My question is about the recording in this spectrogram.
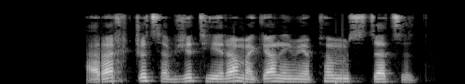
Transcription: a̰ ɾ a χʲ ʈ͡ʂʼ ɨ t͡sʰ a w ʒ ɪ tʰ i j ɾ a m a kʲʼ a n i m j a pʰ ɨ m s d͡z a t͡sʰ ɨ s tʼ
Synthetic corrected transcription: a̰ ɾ a χʲ ʈ͡ʂʼ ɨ t͡sʰ a b ʒ ɪ tʰ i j ɾ a m a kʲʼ a n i m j a pʰ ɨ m s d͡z a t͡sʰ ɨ z tʼ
